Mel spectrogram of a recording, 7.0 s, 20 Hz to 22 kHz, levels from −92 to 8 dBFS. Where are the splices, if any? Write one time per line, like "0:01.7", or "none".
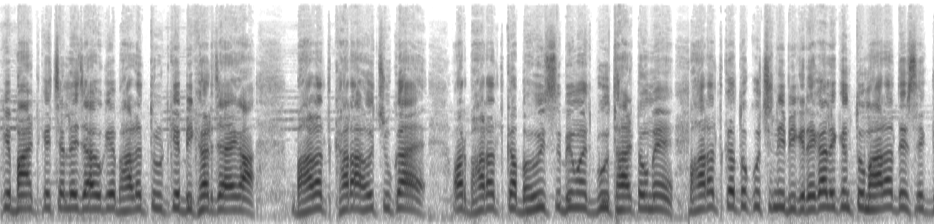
0:05.2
